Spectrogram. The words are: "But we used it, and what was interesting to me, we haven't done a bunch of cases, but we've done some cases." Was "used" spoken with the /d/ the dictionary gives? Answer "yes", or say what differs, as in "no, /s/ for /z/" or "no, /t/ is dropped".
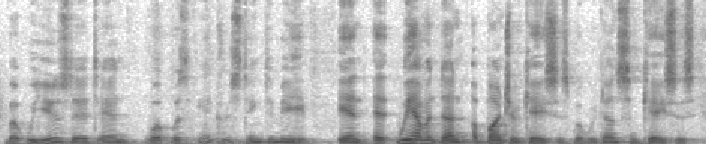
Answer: yes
